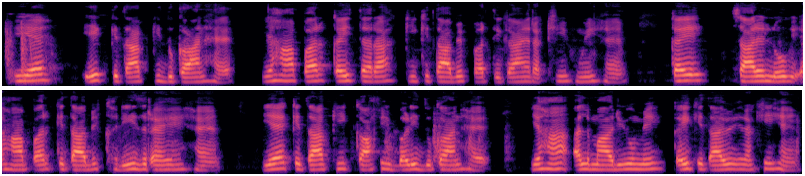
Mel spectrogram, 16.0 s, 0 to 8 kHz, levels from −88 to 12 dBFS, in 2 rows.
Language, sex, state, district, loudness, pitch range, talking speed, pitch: Hindi, female, Uttar Pradesh, Hamirpur, -18 LUFS, 165-190 Hz, 145 wpm, 180 Hz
